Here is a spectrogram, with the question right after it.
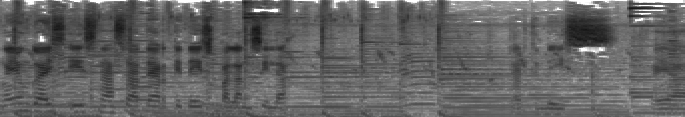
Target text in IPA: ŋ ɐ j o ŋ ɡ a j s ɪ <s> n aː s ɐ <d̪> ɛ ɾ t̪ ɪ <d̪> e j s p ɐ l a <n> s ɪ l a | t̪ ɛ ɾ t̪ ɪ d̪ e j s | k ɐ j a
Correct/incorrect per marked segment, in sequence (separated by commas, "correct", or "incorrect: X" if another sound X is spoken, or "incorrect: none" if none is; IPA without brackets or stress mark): correct, incorrect: t̪, correct, incorrect: ŋ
